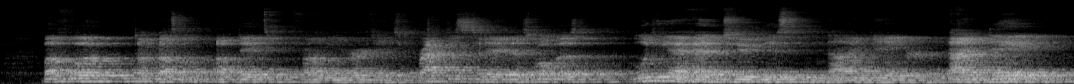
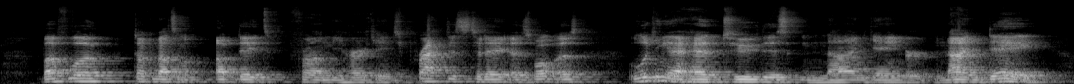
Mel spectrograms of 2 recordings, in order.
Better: second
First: room echo; strong; dies away in 2.4 s // off-mic speech; far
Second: room echo; slight; dies away in 0.7 s // off-mic speech; far

